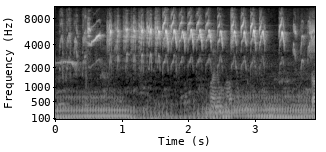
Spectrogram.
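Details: Master recording of a sunbird for bird training: a continuous high buzzy trill of rapid pulses over a steady low hum throughout.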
